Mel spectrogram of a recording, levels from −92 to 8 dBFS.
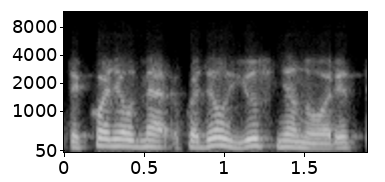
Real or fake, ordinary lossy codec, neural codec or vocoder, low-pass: real; Opus, 16 kbps; none; 10.8 kHz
